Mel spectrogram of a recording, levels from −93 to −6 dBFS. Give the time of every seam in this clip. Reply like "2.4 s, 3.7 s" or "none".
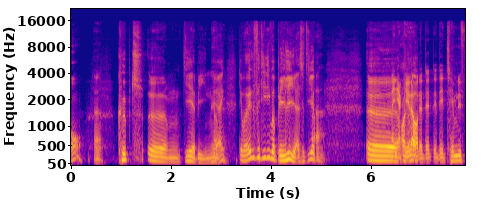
4.9 s, 6.9 s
